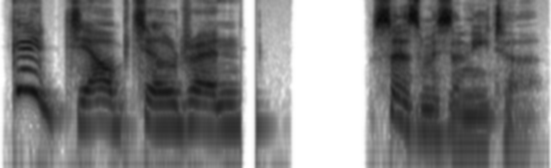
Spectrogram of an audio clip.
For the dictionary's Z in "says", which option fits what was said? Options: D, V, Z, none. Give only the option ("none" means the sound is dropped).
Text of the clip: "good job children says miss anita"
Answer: Z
